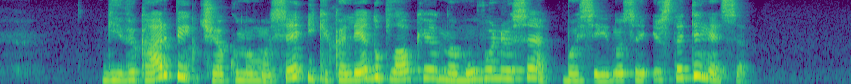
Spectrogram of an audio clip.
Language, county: Lithuanian, Vilnius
